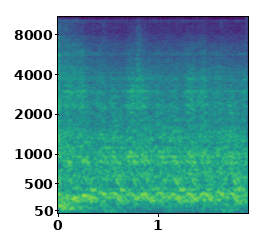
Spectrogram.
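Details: 1961 Cadillac 390 after oil leak repair, before cam break-in: steady starter churning with uneven puffs of firing that never catch; cranks but won't start, no oil pressure seen.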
